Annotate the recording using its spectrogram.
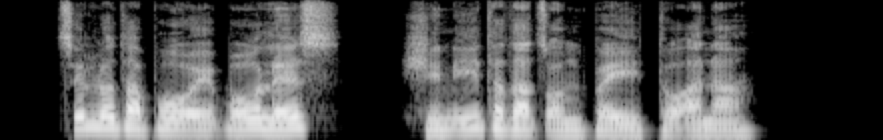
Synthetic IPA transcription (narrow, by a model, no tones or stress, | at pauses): t͡sʼɪlːɔt̪̬ɐpoːɛpo̞ːleːs | ʃɪniːt̪ɐt̪ɐt͡sʼɔmpːɛjt̪ɔʔɐnɐ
